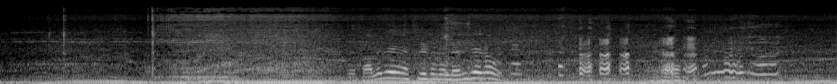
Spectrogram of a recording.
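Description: Motor scooter engine running steadily and picking up as the scooter moves off along a wet, waterlogged paved lane, with the hiss of its tyres on the wet surface. A voice is heard over it in the middle and near the end.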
